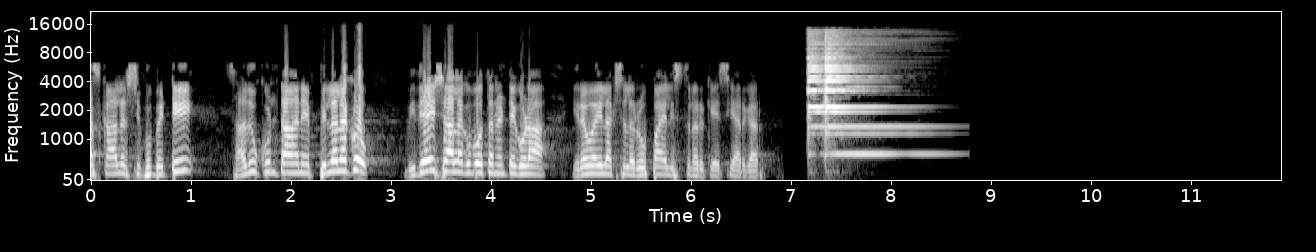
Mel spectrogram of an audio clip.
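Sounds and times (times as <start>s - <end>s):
ringing chime: 7.2s - 8.8s.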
